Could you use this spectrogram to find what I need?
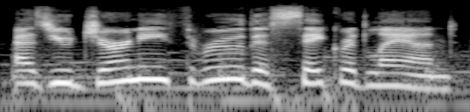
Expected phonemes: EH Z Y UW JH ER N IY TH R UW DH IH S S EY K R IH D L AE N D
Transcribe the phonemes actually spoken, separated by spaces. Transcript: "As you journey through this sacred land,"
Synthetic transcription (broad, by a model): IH Z Y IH JH ER N IY TH R UW DH IH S S EY K R IH D L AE N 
